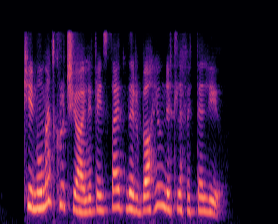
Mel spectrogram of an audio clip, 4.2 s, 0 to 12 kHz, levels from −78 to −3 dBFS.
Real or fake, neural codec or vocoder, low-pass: fake; codec, 16 kHz, about 1 kbps, DyCAST, with the encoder's durations; 7.2 kHz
